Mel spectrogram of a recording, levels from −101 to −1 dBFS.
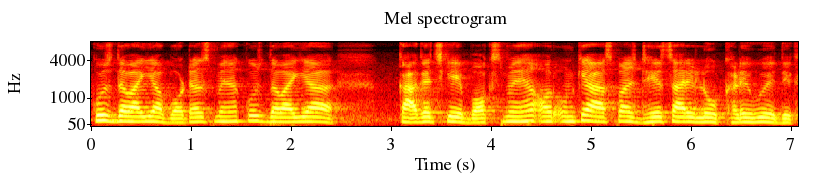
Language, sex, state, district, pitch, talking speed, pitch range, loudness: Hindi, male, Uttar Pradesh, Lucknow, 165 Hz, 185 wpm, 155-175 Hz, -17 LUFS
